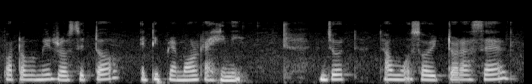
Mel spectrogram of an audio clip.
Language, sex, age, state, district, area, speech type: Assamese, female, 18-30, Assam, Tinsukia, urban, spontaneous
